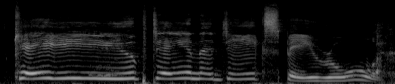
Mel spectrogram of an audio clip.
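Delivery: put-on mystic sea-witch voice. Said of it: "I do the Calypso voice".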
